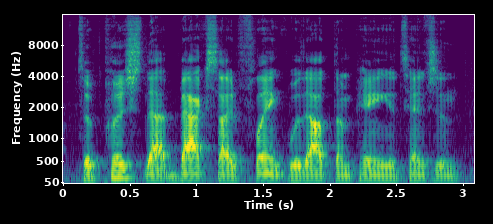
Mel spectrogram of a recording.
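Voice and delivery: ordinary talk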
